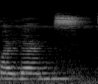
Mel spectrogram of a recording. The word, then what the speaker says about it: island: S will be silent. We are not pronouncing the sound of S in this.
